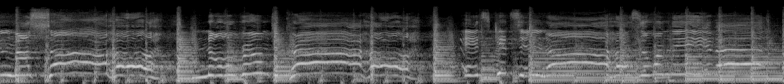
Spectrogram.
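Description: Acoustic guitar strummed steadily under a voice singing long, wordless notes that slide and waver in pitch.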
